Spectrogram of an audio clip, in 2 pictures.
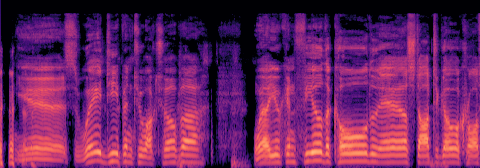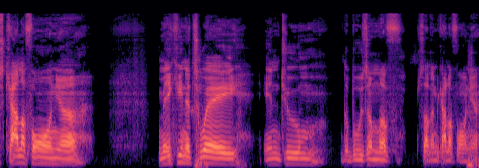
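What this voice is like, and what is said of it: Lord of the Rings style accent. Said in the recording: “You started no, with this ... Lord of the Rings accent, and then what was the ending of it? That was not Lord of the Rings.”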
